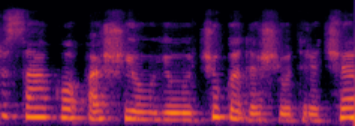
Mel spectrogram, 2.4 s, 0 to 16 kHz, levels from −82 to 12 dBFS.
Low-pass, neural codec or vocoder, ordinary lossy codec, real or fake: 14.4 kHz; none; AAC, 48 kbps; real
